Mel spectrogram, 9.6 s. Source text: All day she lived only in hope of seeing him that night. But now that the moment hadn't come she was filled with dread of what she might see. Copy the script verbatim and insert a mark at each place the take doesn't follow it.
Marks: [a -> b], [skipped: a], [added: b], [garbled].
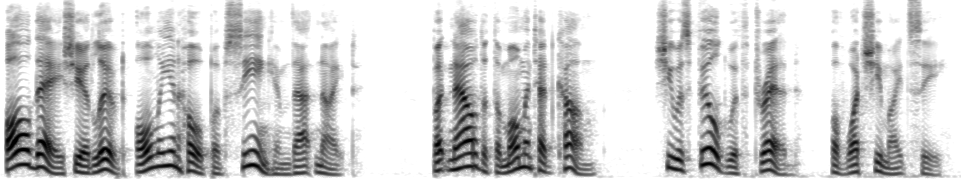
All day she [added: had] lived only in hope of seeing him that night. But now that the moment [hadn't -> had] come she was filled with dread of what she might see.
